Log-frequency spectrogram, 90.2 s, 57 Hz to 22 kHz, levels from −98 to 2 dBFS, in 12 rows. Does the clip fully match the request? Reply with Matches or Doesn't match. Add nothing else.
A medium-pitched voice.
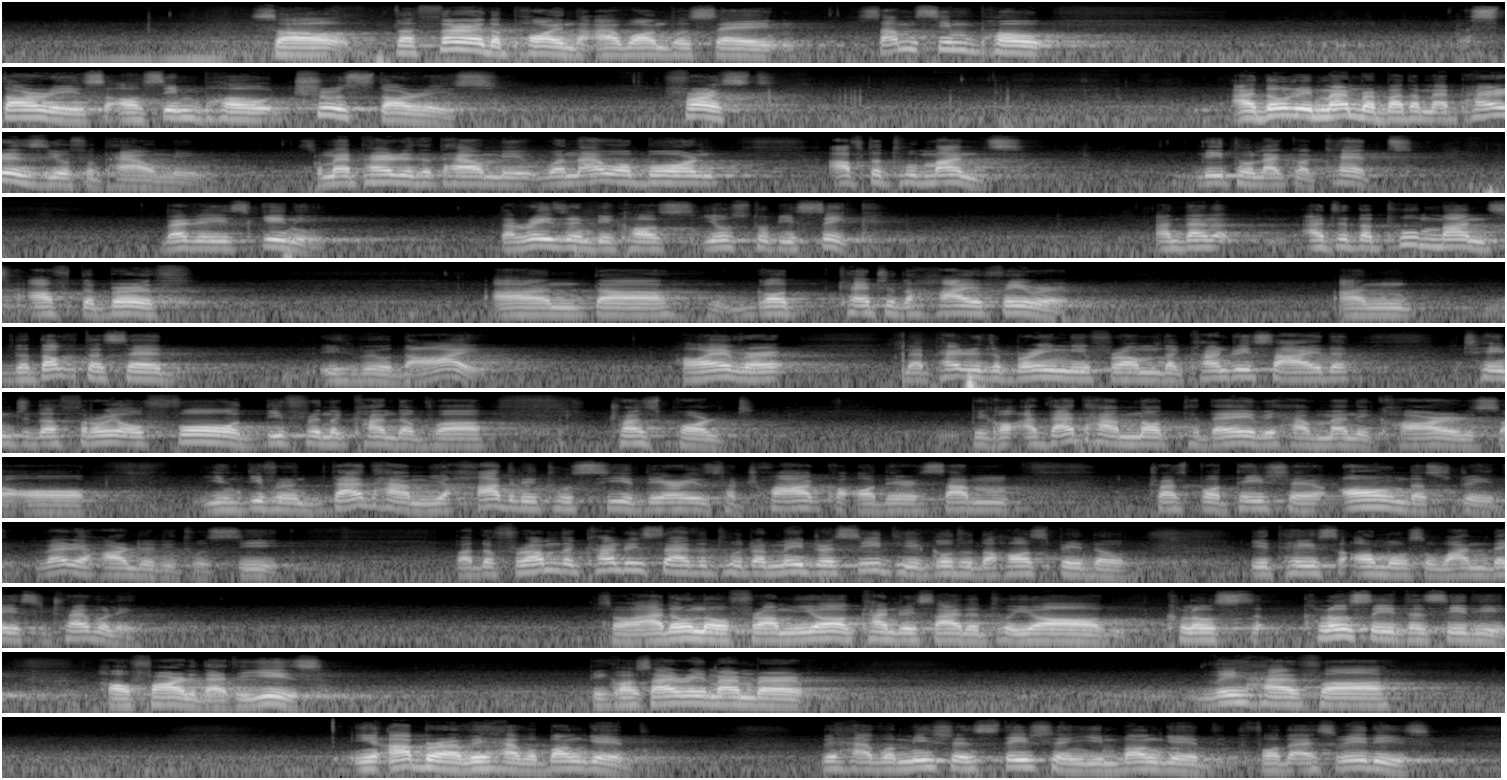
Matches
